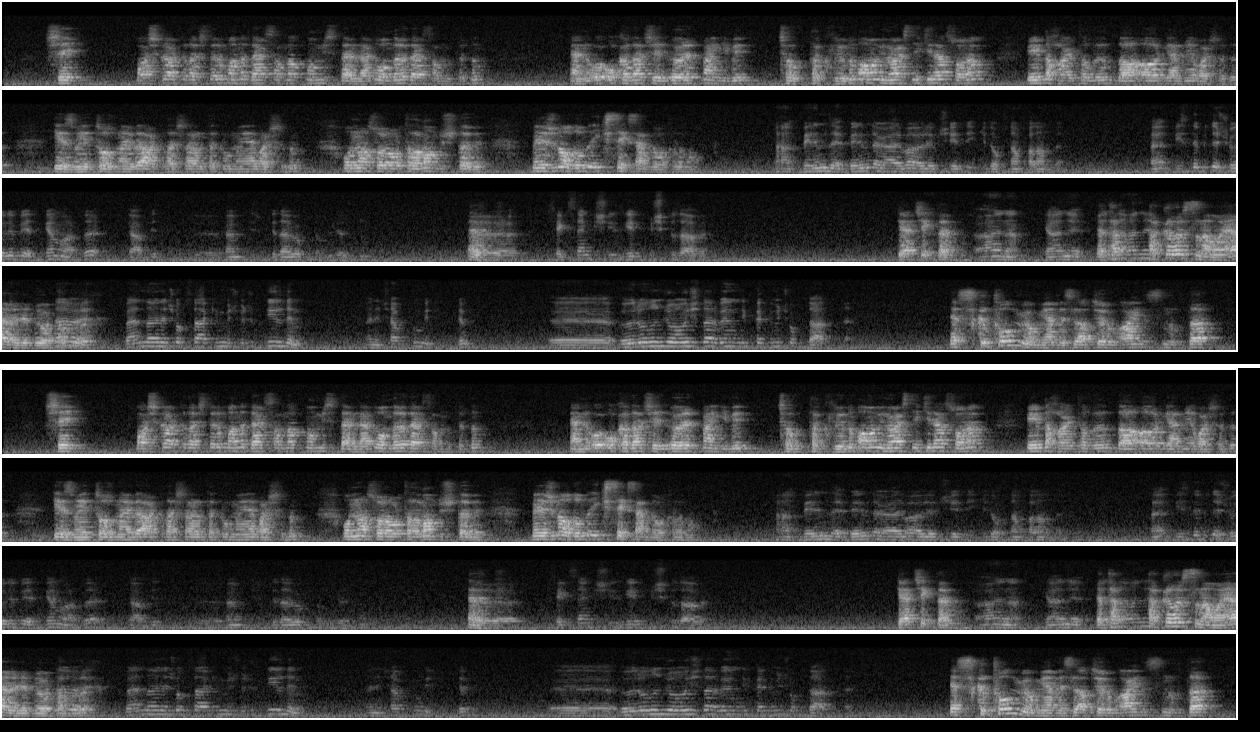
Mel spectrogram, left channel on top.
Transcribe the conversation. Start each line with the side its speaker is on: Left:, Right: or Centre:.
Right: Şey başka arkadaşlarım bana ders anlatmamı isterlerdi. Onlara ders anlatırdım. Yani o, o kadar şey öğretmen gibi çal- takılıyordum ama üniversite ikiden sonra benim de haytalığım daha ağır gelmeye başladı.
Left: Hmm.
Right: Gezmeye, tozmaya ve arkadaşlarla takılmaya başladım. Ondan sonra ortalamam düştü tabii. Mezun olduğumda 2.80'de ortalamam.
Left: <laughs> Aha, benim de benim de galiba öyle bir şeydi. 2.90 falandı. Ben, bizde bir de şöyle bir etken vardı. Ya bi- e, ben fizik tedavi okudum biliyorsun.
Right: Evet.
Left: Ee, 80 kişiyiz 70 kız abi.
Right: Gerçekten
Left: Ee,
Right: mi?
Left: aynen. Yani ben
Right: Ya ta-
Left: de hani
Right: takılırsın ama ya öyle
Left: e,
Right: bir ortamda
Left: tabii
Right: da. <laughs>
Left: ben de hani çok sakin bir çocuk değildim. Hani çapkın bir tiptim. Ee, öyle olunca o işler benim dikkatimi çok dağıttı.
Right: Ya sıkıntı olmuyor mu ya mesela atıyorum aynı sınıfta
